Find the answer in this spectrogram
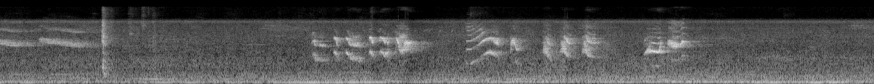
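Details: Morning song of a Chinese hwamei, used as song training; after a quiet start, short bursts of quick slurred whistles come in clusters every second or so, moderately loud, against a steady low hum.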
